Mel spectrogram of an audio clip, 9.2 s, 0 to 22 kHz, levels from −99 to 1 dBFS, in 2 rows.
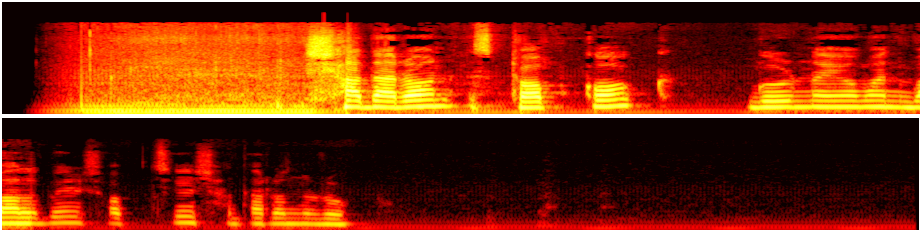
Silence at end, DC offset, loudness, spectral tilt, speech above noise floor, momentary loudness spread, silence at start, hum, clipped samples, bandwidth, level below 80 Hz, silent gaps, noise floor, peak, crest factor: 2.85 s; under 0.1%; -16 LUFS; -4 dB/octave; 50 dB; 26 LU; 0.25 s; none; under 0.1%; 11.5 kHz; -32 dBFS; none; -67 dBFS; 0 dBFS; 20 dB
